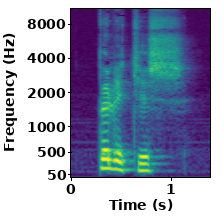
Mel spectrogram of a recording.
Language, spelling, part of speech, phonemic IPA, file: Dutch, pulletjes, noun, /ˈpuləcəs/, Nl-pulletjes.ogg
- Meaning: plural of pulletje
